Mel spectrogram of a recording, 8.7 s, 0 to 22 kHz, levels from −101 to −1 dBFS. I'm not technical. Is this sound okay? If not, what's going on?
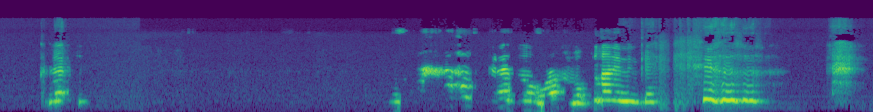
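No. The talker's device most likely plays the other person through a loudspeaker, and its echo canceller didn't fully remove that sound from the microphone. This is the other side's voice leaking through: from 3.90 to 4.04 s a short, faint scrap of a second voice sits well below the main talker.

Right after, the same echo canceller likely got confused when both people spoke at once and turned everything down, including the talker. This is speech suppressed in double talk. From 4.15 to 5.72 s the talker's voice drops sharply, almost disappearing in places. A much milder, brief dip follows from 5.92 to 6.07 s.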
